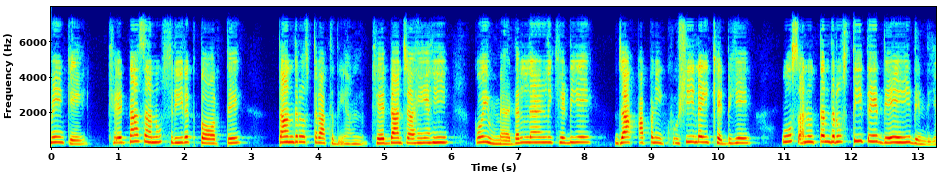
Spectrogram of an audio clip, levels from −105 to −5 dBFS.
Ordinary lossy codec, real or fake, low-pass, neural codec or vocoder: Opus, 64 kbps; fake; 7.2 kHz; codec, 16 kHz, 1.1 kbps, Voila-Tokenizer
